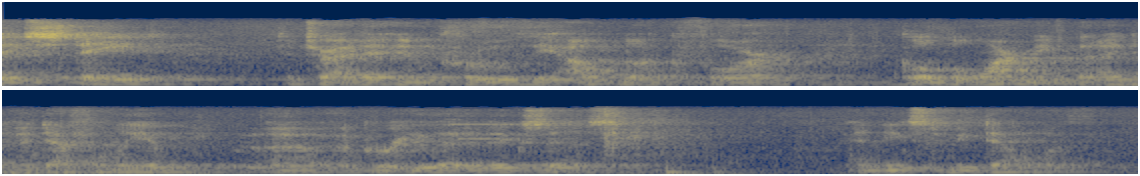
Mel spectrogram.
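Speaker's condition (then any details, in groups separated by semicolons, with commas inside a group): No condition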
